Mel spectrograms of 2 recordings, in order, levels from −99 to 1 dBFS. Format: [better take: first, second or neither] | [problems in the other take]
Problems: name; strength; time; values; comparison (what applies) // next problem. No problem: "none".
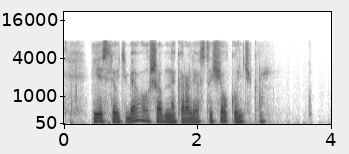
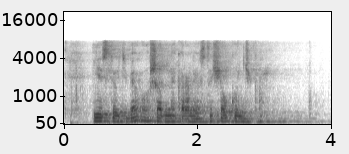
first | room echo; dies away in 1.5 s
